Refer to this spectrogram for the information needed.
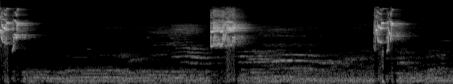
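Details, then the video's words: Lovebird sound used as a lure to prompt quiet lovebirds to call: three short, shrill, high squawking bursts, one at the start and others near 2.2 and 3.8 seconds, over a low steady background hum. "Lovebird jenis apapun dijamin pasti ikut bunyi, pancingan ampuh bagi burung yang malas bunyi"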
